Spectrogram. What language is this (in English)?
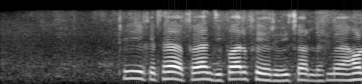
Punjabi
